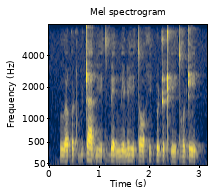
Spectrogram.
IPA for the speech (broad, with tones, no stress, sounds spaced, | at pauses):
ʊː˨˩˦ qʷ e˩ ʈ b ɪ˧˥ ʈ a˧˩ ɓ ɪː˨˩˦ t ɓ ɛ˧˩ ŋ͡m e˨˩˦ ɳ ɪː˧˩ t ɔ˨˩˦ h ɪ˥˨ k͡p ʊ˥˨ ʈ ʊ˨˩˦ ʈ ʔ eː˩ t ʁʷ ɪ˧˥ ʈ e˥˨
